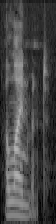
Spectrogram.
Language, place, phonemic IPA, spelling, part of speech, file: English, California, /əˈlaɪn.mənt/, alignment, noun, En-us-alignment.ogg
- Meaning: 1. An arrangement of items in a line 2. The process of adjusting a mechanism such that its parts are aligned; the condition of having its parts so adjusted 3. An alliance of factions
